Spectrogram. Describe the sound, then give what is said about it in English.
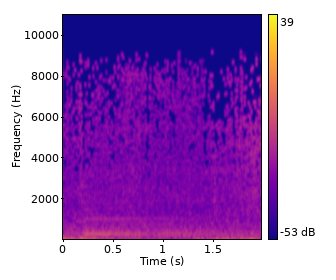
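A steady, hissing wash of ocean surf rolls rhythmically onto a white sand beach, a continuous broad rush of water at moderate loudness with no voices present. “The waves wash in near you rhythmically.”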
